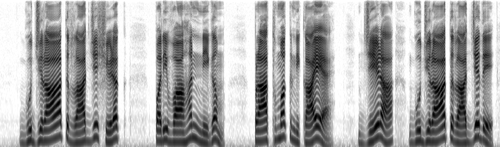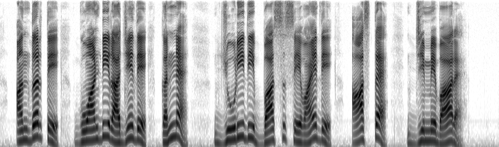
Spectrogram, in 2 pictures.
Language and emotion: Dogri, neutral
